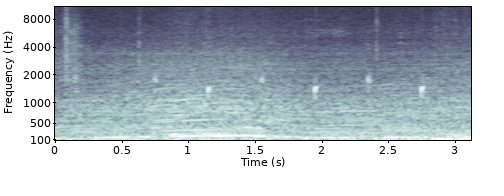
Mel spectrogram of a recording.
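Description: Hard launch in a 2026 Hyundai Sonata SEL Sport heard from the cabin, a steady engine drone rising under throttle with faint tire squeal, loud and continuous with no talk.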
